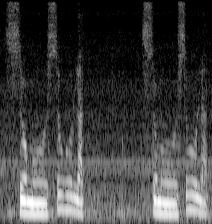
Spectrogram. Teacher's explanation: First syllable su, second syllable mu, third syllable su, and fourth syllable lat. The accent is in the third syllable, so you pronounce this or bigkas, sumusulat.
